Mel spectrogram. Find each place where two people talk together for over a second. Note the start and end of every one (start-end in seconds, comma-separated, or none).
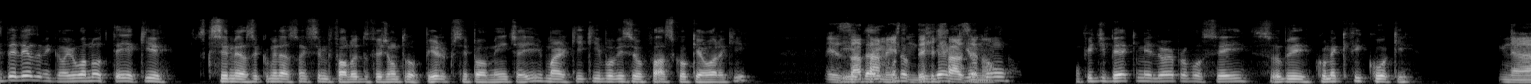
8.3-9.9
